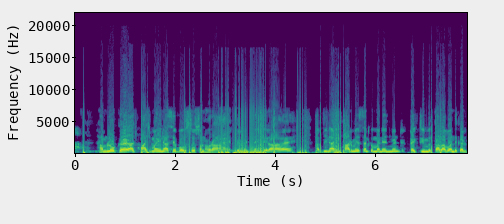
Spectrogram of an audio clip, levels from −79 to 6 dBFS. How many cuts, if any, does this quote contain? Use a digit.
0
